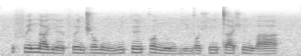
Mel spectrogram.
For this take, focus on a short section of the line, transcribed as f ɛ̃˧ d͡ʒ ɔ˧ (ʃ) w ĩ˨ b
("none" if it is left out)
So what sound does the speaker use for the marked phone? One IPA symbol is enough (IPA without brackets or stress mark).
none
